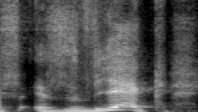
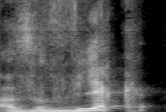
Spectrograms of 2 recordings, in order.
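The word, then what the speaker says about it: Żywiec: por ejemplo, de Zwiek, ya no me acuerdo bien cómo se pronuncia, Zwiek, me enseñaron mis amigos polacos, pero obviamente no soy muy proeficiente en el polaco.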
